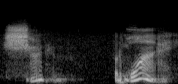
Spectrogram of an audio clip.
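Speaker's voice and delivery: shocked. Acted. Shocked reaction to murder news.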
